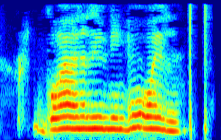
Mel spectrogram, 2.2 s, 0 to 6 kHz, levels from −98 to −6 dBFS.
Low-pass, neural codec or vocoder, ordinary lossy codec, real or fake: 5.4 kHz; codec, 16 kHz, 1 kbps, FreqCodec, smaller model; MP3, 24 kbps; fake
